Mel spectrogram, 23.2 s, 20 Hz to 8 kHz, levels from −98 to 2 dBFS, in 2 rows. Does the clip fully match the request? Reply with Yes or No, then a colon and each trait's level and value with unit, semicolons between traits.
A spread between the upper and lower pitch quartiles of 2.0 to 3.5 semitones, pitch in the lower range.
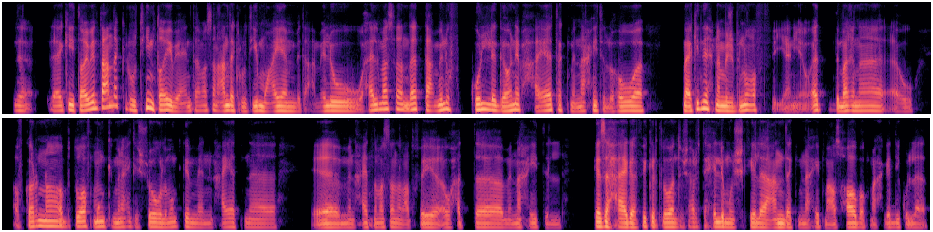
Yes: average, 2.9 semitones; low, 115 Hz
